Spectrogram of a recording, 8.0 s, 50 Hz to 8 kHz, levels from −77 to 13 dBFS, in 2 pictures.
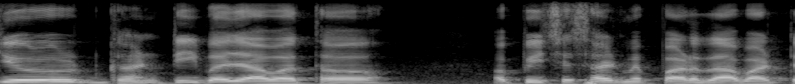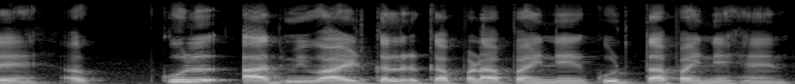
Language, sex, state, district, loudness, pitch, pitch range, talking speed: Bhojpuri, male, Uttar Pradesh, Deoria, -15 LUFS, 125 Hz, 115-135 Hz, 150 wpm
